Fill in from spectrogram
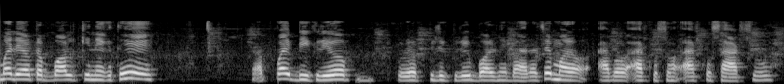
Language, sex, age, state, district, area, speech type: Nepali, female, 60+, West Bengal, Jalpaiguri, rural, spontaneous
